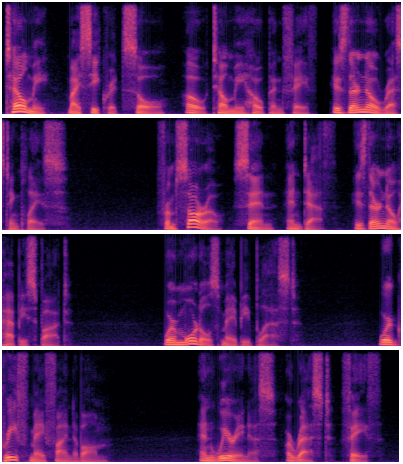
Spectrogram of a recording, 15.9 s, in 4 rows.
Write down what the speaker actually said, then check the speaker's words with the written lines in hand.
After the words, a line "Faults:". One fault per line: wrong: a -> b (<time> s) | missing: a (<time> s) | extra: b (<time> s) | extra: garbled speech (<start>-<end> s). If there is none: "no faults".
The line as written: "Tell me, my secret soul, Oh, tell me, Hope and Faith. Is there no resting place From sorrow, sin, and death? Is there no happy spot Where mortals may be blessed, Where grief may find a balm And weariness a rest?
"Tell me, my secret soul, Oh, tell me, Hope and Faith. Is there no resting place From sorrow, sin, and death? Is there no happy spot Where mortals may be blessed, Where grief may find a balm And weariness a rest? Faith
Faults:
extra: Faith (15.3 s)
